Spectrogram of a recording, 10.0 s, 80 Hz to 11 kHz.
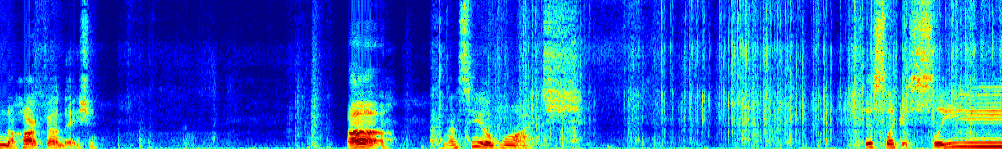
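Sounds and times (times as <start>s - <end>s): plastic bag crinkling: 4.6s - 10.0s.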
